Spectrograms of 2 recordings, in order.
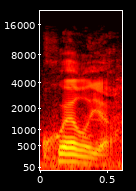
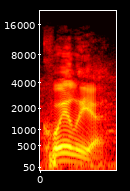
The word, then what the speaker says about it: Quaglia: Paige Quaglia, the junior, will hit 8th and be in left field. And it's actually pronounced Quaglia. Quaglia. Yes. That's right. Yeah, the real Italian pronunciation, you don't pronounce the G.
